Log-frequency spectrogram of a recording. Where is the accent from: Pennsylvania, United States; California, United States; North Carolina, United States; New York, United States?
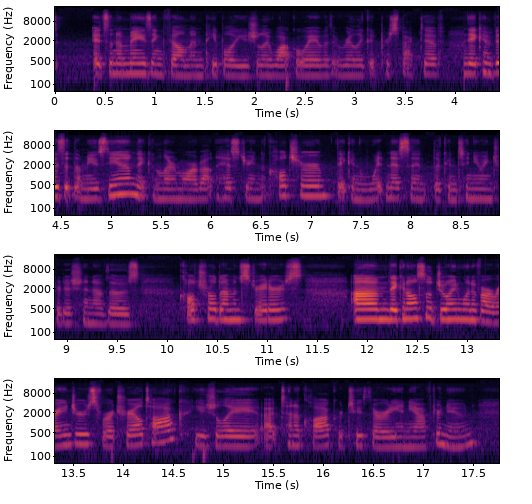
California, United States; I'm an interpretive ranger. I'm originally from California, and I'm here for the summer.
